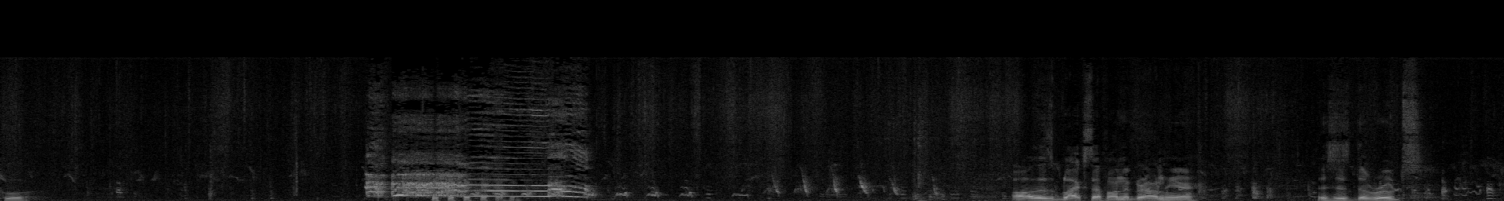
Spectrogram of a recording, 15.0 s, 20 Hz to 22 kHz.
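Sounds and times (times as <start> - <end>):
chickens clucking: 0.0 - 15.0
rooster crowing: 3.6 - 6.0.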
